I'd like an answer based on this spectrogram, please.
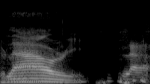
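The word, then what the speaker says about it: Lowrey: Lowry.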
